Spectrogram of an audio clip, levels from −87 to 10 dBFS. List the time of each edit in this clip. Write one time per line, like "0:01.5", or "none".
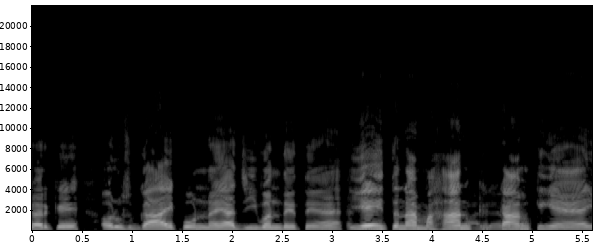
0:03.1

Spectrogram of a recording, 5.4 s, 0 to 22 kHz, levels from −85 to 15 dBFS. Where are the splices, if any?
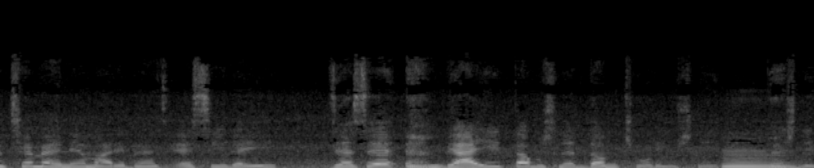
none

